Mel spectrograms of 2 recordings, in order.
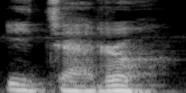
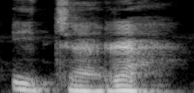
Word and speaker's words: ijarah: Demikian tadi materi yang dapat saya sampaikan, materi tentang ijaroh atau ijarah. Dalam pelafalannya boleh menggunakan ijaroh atau ijarah.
